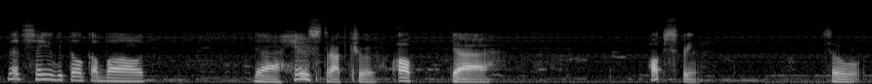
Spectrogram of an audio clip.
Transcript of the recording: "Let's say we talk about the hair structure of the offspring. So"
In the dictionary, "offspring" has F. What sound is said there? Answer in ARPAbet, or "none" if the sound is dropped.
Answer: P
